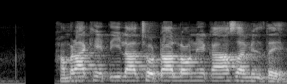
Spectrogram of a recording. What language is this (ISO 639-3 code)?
mag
